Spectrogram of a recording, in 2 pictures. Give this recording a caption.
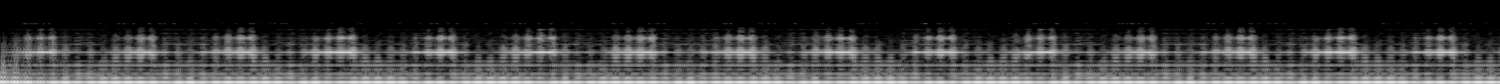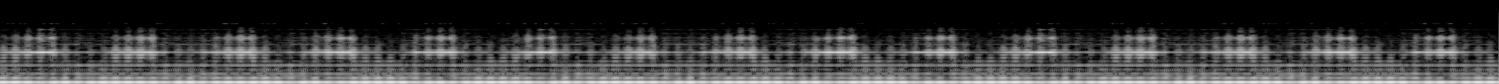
Drone Hover/Mining
drone, drone-mine, drone-mining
